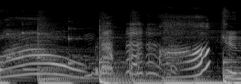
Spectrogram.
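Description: A high, wordless cartoon-character voice over a children's song backing: one long call that rises and falls, then a quick upward swoop near the end.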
